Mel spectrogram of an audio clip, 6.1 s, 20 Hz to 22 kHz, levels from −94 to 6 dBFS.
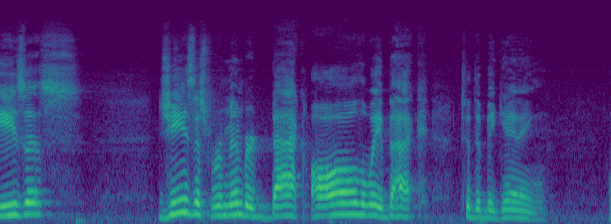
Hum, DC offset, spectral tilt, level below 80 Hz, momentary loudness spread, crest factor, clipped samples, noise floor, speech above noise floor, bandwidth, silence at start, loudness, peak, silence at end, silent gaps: none; under 0.1%; -6 dB/octave; -66 dBFS; 15 LU; 16 dB; under 0.1%; -63 dBFS; 35 dB; 12.5 kHz; 0 s; -28 LUFS; -14 dBFS; 0.65 s; none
